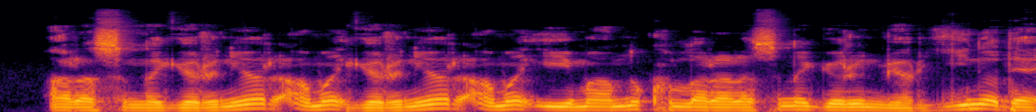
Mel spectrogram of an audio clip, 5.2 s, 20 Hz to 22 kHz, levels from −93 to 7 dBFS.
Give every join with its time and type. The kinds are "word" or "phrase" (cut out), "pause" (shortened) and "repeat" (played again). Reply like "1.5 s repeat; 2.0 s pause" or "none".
1.7 s repeat

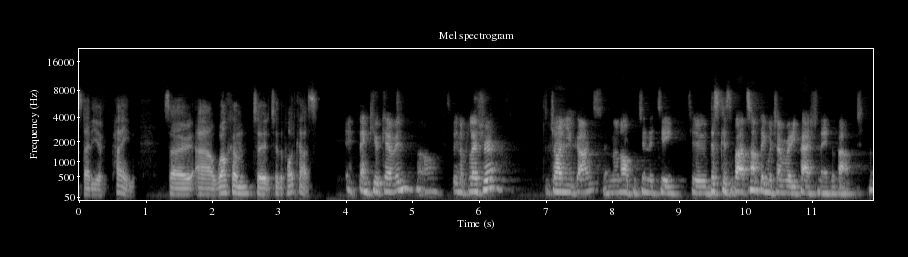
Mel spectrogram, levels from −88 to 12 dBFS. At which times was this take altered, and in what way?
5.5 s pause; 9.1 s pause

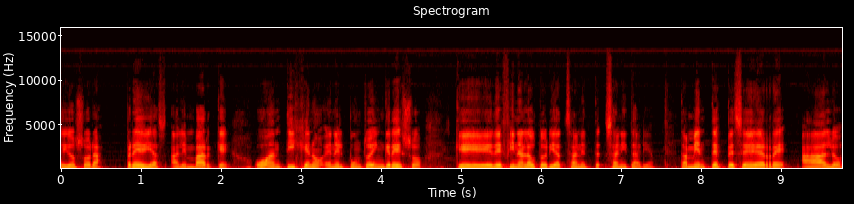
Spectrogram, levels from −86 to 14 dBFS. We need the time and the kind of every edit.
none

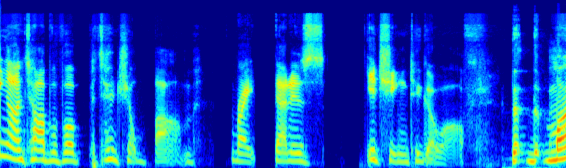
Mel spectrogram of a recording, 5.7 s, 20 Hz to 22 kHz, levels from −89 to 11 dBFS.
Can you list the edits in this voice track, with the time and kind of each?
2.5 s word; 3.6 s word

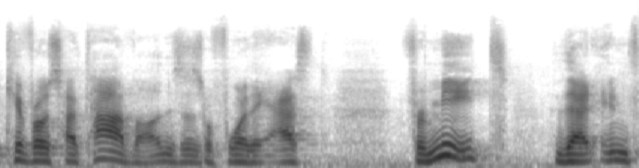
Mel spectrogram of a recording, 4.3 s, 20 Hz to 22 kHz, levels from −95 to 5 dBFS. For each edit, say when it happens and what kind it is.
1.3 s word

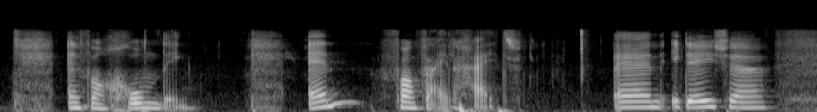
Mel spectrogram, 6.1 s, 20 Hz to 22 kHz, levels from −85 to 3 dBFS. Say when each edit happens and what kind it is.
2.8 s pause; 5.1 s word

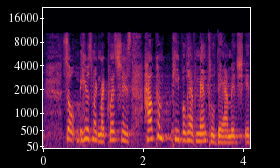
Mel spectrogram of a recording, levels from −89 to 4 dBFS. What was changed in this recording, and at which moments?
1.1 s word; 2.6 s word

